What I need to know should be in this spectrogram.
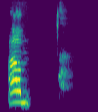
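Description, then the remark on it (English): Two barks from the speaker's dogs: a strong, full bark followed half a second later by a shorter, quieter one, with silence afterward. “There goes the dogs. I told you I have dogs.”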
